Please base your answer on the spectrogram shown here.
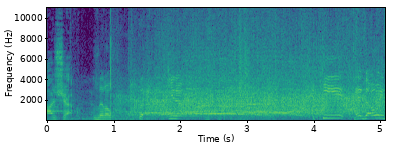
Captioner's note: audience applause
